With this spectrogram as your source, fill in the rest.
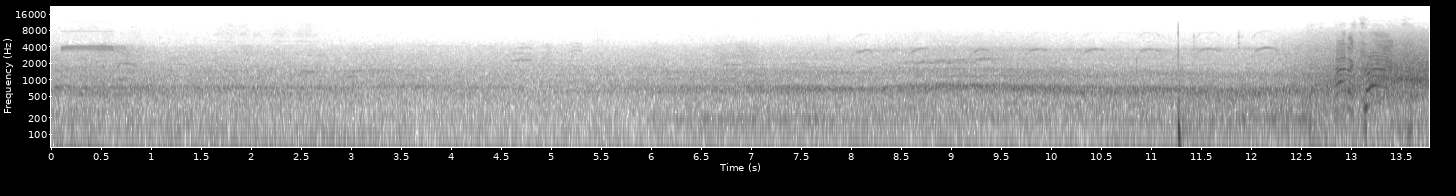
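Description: A crowd murmurs in a large stadium.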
